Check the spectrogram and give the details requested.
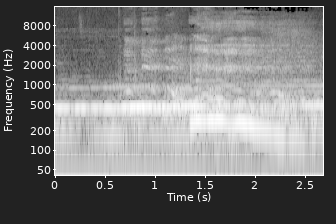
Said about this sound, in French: Oui, on entend un son qui se crée comme baleine sur scène. Et puis les enfants, tout de suite, ça réagit.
